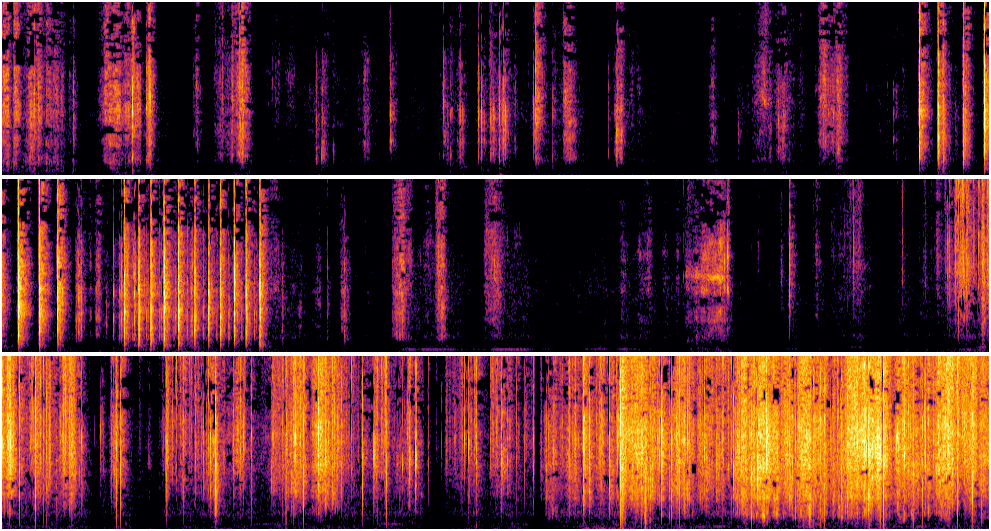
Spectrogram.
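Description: Close handling of paper and a small cardboard box, with soft scattered clicks and a quick run of taps about a third of the way in. From about two-thirds in, a shiny lollipop wrapper is peeled off, making loud crinkling and tearing.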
